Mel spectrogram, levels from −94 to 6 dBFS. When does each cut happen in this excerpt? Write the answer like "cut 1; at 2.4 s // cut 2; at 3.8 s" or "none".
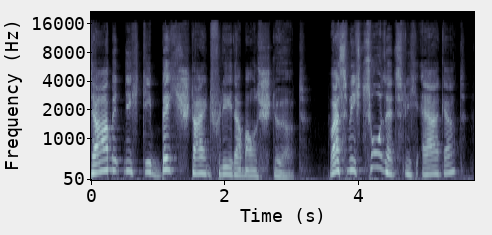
none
